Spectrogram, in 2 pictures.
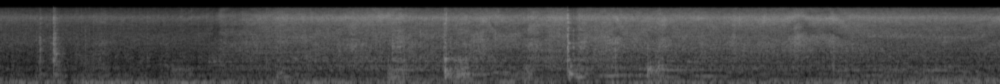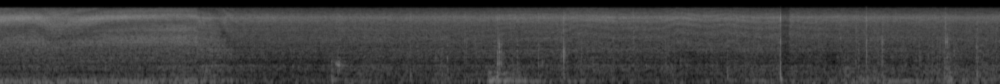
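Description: Carrots frying in a pan: a steady, close hiss and sizzle that swells after a couple of seconds and later eases slightly, with occasional faint clicks of a utensil and no talking.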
